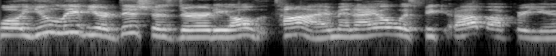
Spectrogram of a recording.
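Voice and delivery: ordinary talk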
